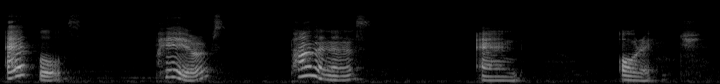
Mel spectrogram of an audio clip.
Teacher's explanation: in this type intonation falls on the last item to show that the list mentioned is finished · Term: combining intonation in list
